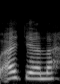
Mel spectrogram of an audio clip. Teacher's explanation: jimnya nggak ditekan karena nggak bertasdid tidak ajalah tapi ajalah.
